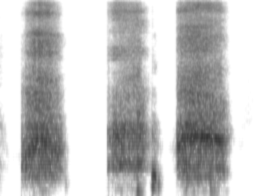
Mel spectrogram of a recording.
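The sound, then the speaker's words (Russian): A voice imitates the heavy spacesuit breathing and hissing oxygen system heard when wearing VR glasses: three loud, breathy bursts with short gaps, the middle one ending in a brief click-like puff. “Может быть, это э, игра, но все-таки, когда ты одеваешь VR э, очки, ты начинаешь слышать вот это дыхание, срабатывание системы кислорода.”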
